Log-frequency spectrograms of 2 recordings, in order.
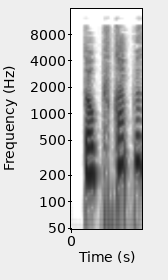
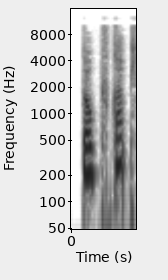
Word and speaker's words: トプカプ: 丘に位置するトルコ語の発音に忠実な日本語表記はトプカプ宮殿であるが日本語ではしばしばトプカピ宮殿と表記されることがあるトプカプ宮殿と呼ば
